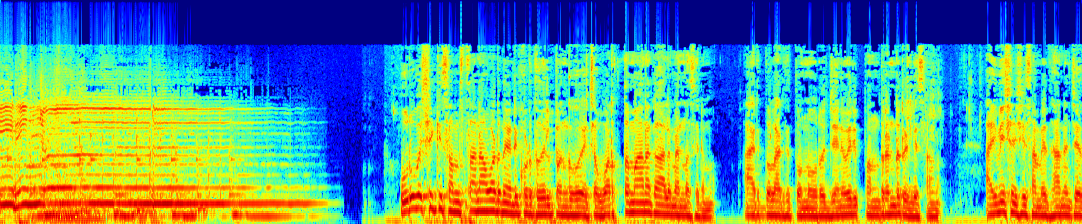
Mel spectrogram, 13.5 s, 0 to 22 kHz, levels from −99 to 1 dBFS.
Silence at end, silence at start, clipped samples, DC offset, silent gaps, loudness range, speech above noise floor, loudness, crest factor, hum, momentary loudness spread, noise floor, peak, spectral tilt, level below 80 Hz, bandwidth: 0 s; 0 s; 0.6%; under 0.1%; none; 4 LU; 38 dB; -8 LUFS; 8 dB; none; 9 LU; -46 dBFS; 0 dBFS; -5.5 dB/octave; -26 dBFS; 11 kHz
